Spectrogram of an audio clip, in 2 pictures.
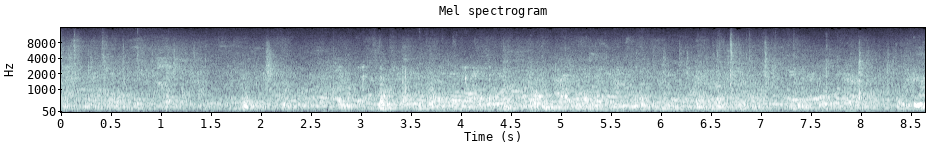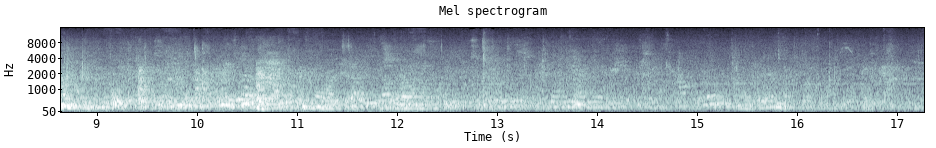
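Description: A crowd of children chatters and talks in a large echoing hall.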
